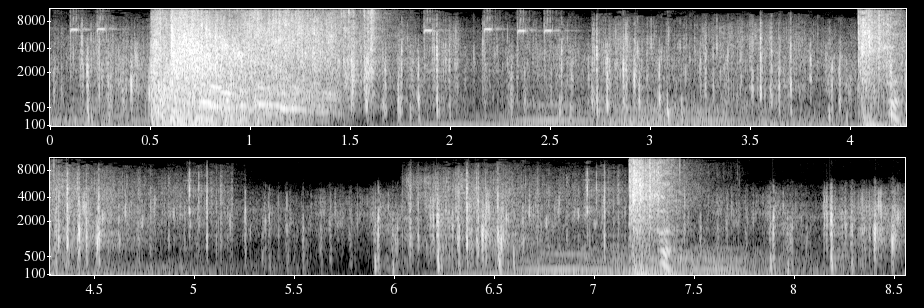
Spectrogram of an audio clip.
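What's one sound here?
Heavy blows thud, again and again.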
